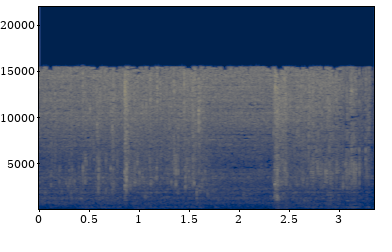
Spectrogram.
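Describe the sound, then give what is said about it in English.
A running tap pours steadily while a bottle part is rinsed under it: a broad, even hiss of water with a few brief louder splashes and no voices. “I'm going to take the thing out of here, rinse this out.”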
